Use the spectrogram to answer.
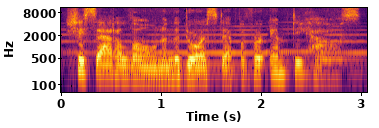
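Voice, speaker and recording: A woman narrating scripted Bible stories for children in an expressive, deliberate storytelling manner. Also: low-pitched, poor audio. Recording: music behind the reading. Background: background music.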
